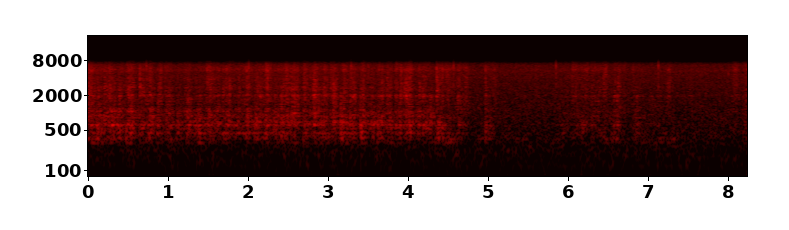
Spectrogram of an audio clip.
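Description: Shaving brush working lather over a stubbled face: a faint, soft bristly scratching that drops off after about five seconds.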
